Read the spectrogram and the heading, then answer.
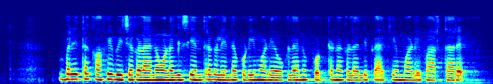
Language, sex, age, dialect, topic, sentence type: Kannada, female, 25-30, Mysore Kannada, agriculture, statement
